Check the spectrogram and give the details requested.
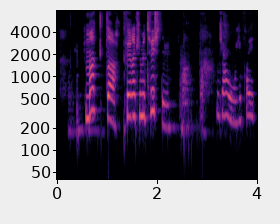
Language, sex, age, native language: Icelandic, male, 14, Icelandic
